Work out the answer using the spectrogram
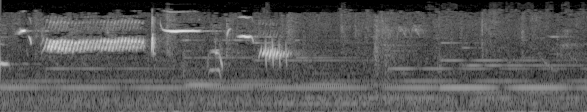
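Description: A sparrow gives a few bright chirps, one long buzzy note, then short high cheeps, over a steady low hum and background hiss.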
